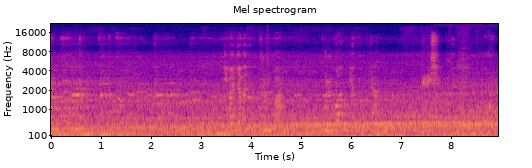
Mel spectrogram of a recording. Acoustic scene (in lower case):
subway train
